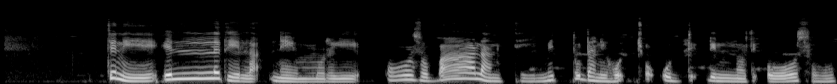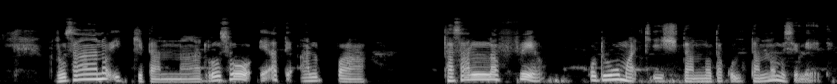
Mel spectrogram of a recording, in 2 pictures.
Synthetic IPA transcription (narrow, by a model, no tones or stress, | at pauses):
t̪ːɪnɪʔɪlːɛt̪ɪlɐ̰ʔneːmːʊɾɪ | oːs̬ɔbaːlɐnt̪ɪmɪt̪ːʊd̪ɐnɪɦɔt͡ʃʼːɔ̰ʊd̪ːɪɗɪnːɔt̪ɪoːsɔ | ɾɔsaːnɔʔɪkːɪt̪ɐnːɐɾɔsoːɛ̰ʔɐt̪ɪʔɐlb̥ːaː | t̪ɐsɐlːɐfːɛɔd̪oːmɐt͡ʃʼːiːʃɪ̥t̪ɐnːɔt̪ɐkʊlt̪ːɐnːɔmɪsɪlḛːt̪ɪ̥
